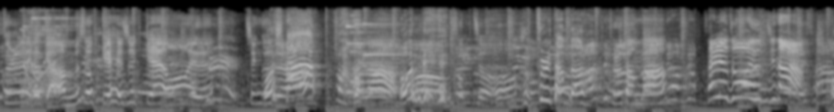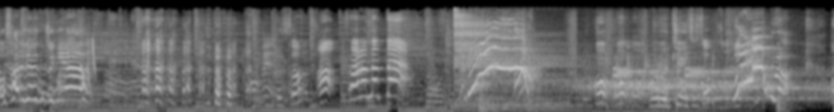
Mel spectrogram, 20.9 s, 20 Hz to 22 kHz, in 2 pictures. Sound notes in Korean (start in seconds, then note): 12.2 헤헤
